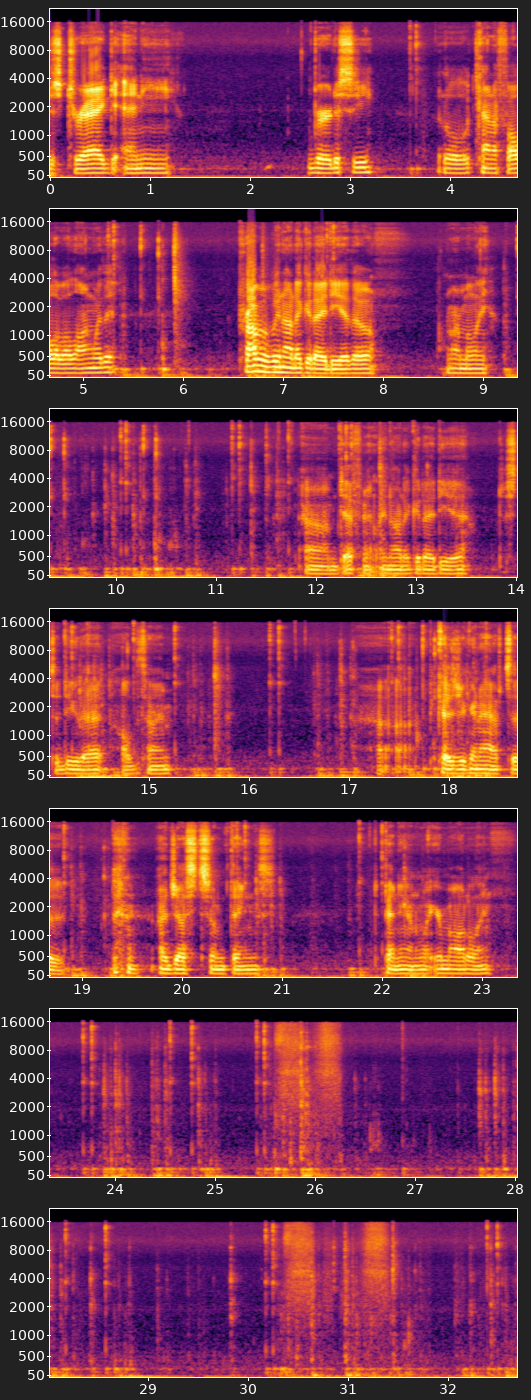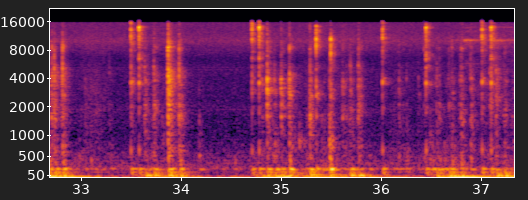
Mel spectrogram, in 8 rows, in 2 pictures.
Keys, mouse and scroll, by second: 5.2 click, 5.5 shift+middle click, 5.9 scroll up 1, 6.6 a, 6.7 a, 7.1 z, 9.3 shift+click, 9.8 z, 10.2 shift+click, 10.6 b, 11.4 c, 12.4 g, 14.2 a, 14.4 a, 14.6 b, 15.4 g, 16.6 g, 17.7 shift+click, 17.9 a, 18.0 a, 18.2 b, 18.8 g, 20.7 a, 20.8 a, 21.6 b, 22.2 s, 23.8 a, 24.0 a, 24.3 b, 24.8 s, 25.8 ctrl+KP_3, 27.6 a, 27.7 a, 27.9 b, 28.6 s, 30.9 ctrl+KP_1, 31.0 ctrl+middle click, 32.1 g, 32.5 s, 33.6 g, 34.8-37.3 typing, 35.3 shift+middle click.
